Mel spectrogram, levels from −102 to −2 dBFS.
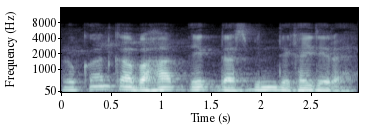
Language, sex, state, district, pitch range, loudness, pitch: Hindi, male, Arunachal Pradesh, Longding, 105-120 Hz, -18 LUFS, 115 Hz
